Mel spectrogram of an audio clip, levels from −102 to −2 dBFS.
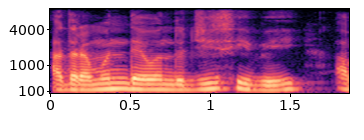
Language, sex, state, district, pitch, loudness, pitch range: Kannada, male, Karnataka, Shimoga, 145 Hz, -15 LUFS, 135-150 Hz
